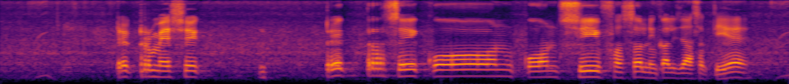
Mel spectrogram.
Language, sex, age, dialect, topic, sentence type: Hindi, male, 18-24, Marwari Dhudhari, agriculture, question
